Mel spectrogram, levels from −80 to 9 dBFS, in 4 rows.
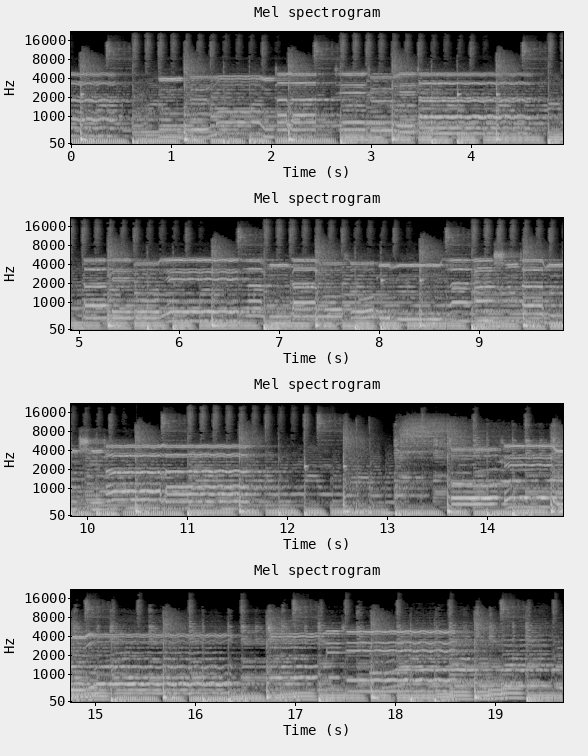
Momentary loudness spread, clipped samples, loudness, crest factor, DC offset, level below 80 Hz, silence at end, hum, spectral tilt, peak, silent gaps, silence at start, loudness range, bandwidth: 5 LU; under 0.1%; -14 LUFS; 14 dB; under 0.1%; -26 dBFS; 0 s; none; -4.5 dB/octave; 0 dBFS; none; 0 s; 2 LU; over 20 kHz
